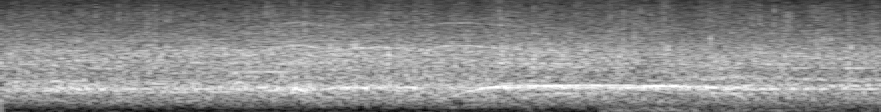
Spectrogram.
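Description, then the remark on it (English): A large crowd at the Democratic National Convention in Chicago applauds steadily as Senator Tammy Duckworth of Illinois takes the stage, a dense, continuous wash of clapping with faint cheering mixed in, holding at an even, fairly loud level throughout. “Senator Tammy Duckworth from Illinois takes the stage at the DNC in Chicago. And the crowd loving on her.”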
